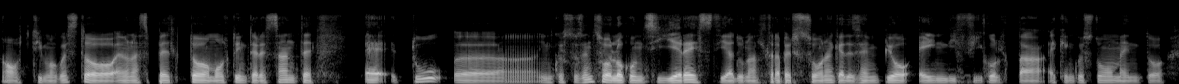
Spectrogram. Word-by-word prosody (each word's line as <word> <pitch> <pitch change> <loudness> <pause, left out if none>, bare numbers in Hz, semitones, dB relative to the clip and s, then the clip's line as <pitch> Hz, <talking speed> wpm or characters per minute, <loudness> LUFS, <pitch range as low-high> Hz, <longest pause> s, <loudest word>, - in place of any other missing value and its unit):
Ottimo. 85 0 -3
Questo 85 -3 +3
è 90 - 0
un 90 - +1
aspetto 90 +2 +2
molto 85 +3 0
interessante; 90 +3 0 0.5
e 100 -1 +3
e - - -13
tu, 140 +4 -1
ehm, 85 -5 -2
in 95 -1 -6
questo 95 +1 -7
senso 110 0 +3
lo 95 -1 +8
consiglieresti 95 +1 +2
ad 85 0 +1
un'altra 85 -2 -1
persona 90 +2 0
che 95 - -4
ad 85 - +1
esempio 90 +2 0
è - - -4
in 90 0 -1
difficoltà 85 0 -4
e - - -7
che - - -12
in 85 - -6
questo 85 +2 -6
momento 85 -2 -5
90 Hz, 155 wpm, -23 LUFS, 85-95 Hz, 0.5 s, lo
